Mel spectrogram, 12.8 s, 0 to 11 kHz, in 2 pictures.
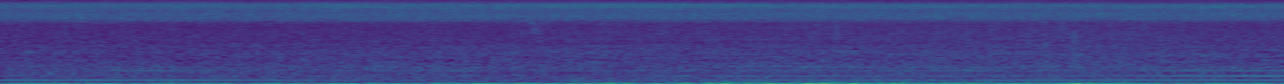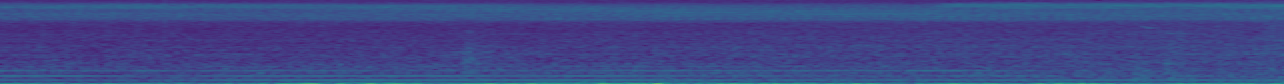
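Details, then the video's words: Summer cicadas droning at 1 PM on 28 July 2021 in Nisshin, a modern suburb about 20 km from downtown Nagoya, Japan: an unbroken high buzzing hiss, with a steady low mechanical hum and street rumble below. "Summer Cicadas Sounds"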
